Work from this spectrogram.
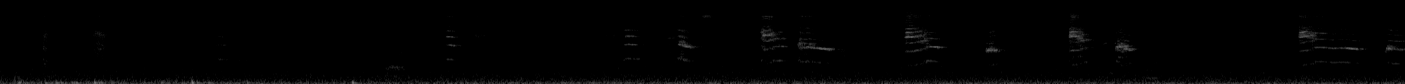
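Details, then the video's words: Baby kitten in a bedroom, thought to be meowing at a bug: scattered soft sounds at first, then a rapid run of high, thin meows, several per second toward the end, over faint room hiss. "Baby kitten meows"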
